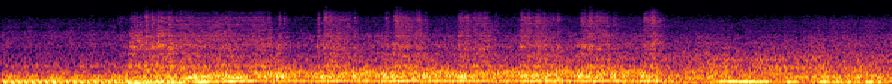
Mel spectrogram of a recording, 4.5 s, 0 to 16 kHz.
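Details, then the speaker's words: Dodge L-head flathead in a vintage off-road wrecker on MaxxECU EFI, testing a rev limiter in fuel-cut mode with ignition cut as backup. Revs up, then holds with quick regular stutters; accurate, barely above 3,000 RPM. "This time we have it on the fuel rev limiter with the ignition rev limiter kicking in afterwards."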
